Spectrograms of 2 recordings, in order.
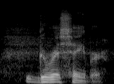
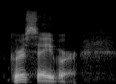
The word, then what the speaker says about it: Grishaber: But let's start off by pronouncing your last name properly so that we all know. Grisabber. Grisaber.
